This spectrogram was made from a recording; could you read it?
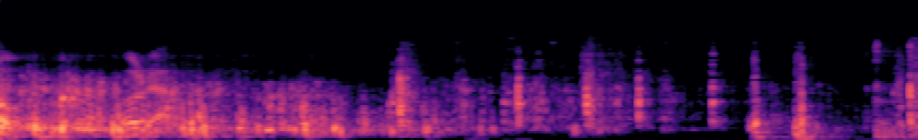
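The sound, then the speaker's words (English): Horse hooves clop along with a rumbling, rattling undertone as a horse-drawn rig is driven to a doctor's house with a second horse tied behind, then the steps thin out into a few separate, uneven knocks as the rig slows and comes to a stop. “the blacksmith asked me to drive the rig to Dr. Jenkins' house. I tied Victor behind the rig and drove it over.”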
